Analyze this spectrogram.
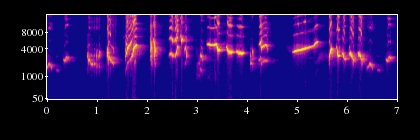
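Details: Oriental magpie-robin lure song, used to prompt a sluggish bird into answering and singing: a fast, varied run of clear whistles, rising slurs and short buzzy notes, high-pitched and nearly continuous for seven seconds, with no other sounds.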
